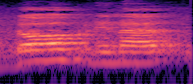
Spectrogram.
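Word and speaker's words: Döbereiner: है इसको पढ़ना है लेकिन ई को साइलेंट करके जरा पढ़ो क्या पढ़ोगे डॉग ओके अब इसमें इ को छोड़ दो आर आई एन इ आर क्या पढ़ोगे रनर डॉग रनर और इसको क्या पढ़ोगे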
